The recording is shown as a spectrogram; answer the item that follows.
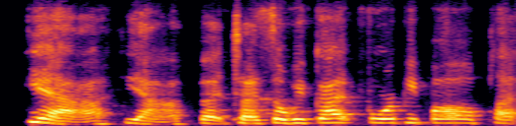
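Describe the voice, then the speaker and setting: A woman talks at a moderate pace in a Canadian accent. Vocal fry runs through her voice. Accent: Canadian, heard in 'about'. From Ontario, Canada. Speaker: networking meeting organizer. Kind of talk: casual chat. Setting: video call.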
